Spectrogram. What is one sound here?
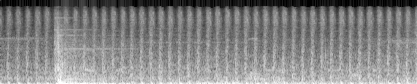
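A helicopter's rotor thumps rapidly and steadily.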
